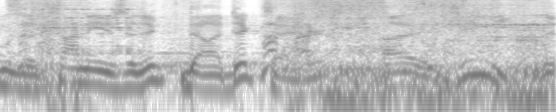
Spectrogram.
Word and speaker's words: Xi: Xi is pronounced like she.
